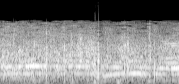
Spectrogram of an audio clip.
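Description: Audience clapping at a school program honoring a blind cricket team: a short burst of dense, steady applause from a crowd, with a voice and a sustained tone carrying over it.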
